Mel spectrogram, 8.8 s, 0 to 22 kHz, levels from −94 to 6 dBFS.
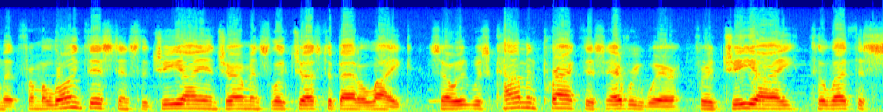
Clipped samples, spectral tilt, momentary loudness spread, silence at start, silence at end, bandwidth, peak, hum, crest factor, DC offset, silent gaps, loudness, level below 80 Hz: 0.5%; -5 dB/octave; 7 LU; 0 s; 0 s; 16.5 kHz; 0 dBFS; none; 10 dB; under 0.1%; none; -10 LUFS; -44 dBFS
